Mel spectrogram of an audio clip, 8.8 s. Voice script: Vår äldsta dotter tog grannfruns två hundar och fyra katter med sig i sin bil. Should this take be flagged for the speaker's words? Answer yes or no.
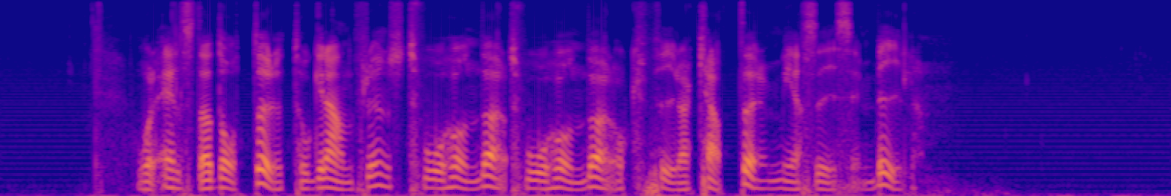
yes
